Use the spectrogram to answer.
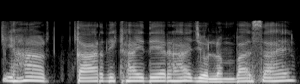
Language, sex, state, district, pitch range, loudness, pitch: Hindi, male, Jharkhand, Ranchi, 150-165 Hz, -12 LUFS, 160 Hz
